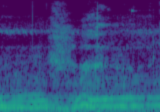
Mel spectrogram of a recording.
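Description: A man's drawn-out hesitant hum, held steady, then dipping and rising in pitch about a second in.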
